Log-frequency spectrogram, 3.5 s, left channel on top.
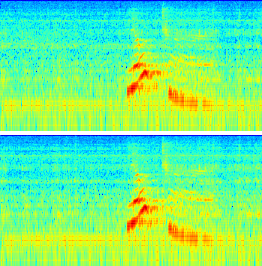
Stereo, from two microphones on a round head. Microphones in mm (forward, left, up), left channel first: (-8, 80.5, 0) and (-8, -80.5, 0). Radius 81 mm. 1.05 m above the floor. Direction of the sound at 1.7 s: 10° right (ahead or behind).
